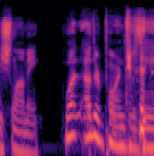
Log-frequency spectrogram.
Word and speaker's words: Schlamme: Schlamme. What other porns was he in other than... It's not Tommy Salami. It's Schlamme.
